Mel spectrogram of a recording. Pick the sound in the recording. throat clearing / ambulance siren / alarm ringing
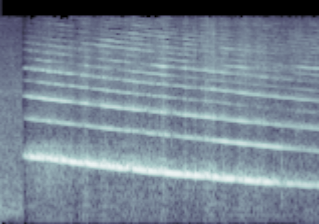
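ambulance siren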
